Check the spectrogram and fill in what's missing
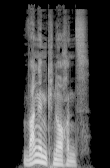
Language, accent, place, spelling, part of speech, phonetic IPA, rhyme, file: German, Germany, Berlin, Wangenknochens, noun, [ˈvaŋənˌknɔxn̩s], -aŋənknɔxn̩s, De-Wangenknochens.ogg
- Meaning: genitive singular of Wangenknochen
